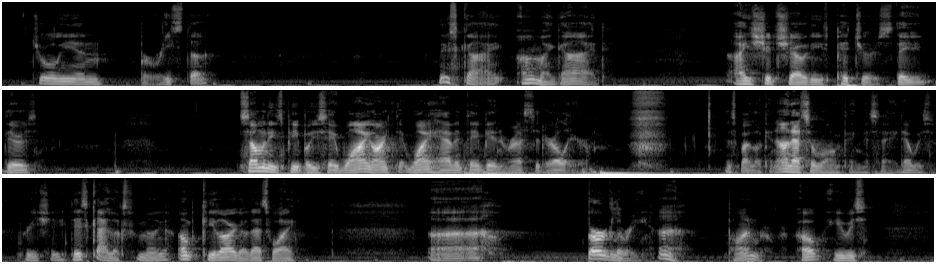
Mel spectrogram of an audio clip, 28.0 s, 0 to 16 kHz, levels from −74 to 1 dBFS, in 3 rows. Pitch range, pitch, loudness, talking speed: 90-110 Hz, 105 Hz, -26 LUFS, 125 wpm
